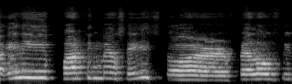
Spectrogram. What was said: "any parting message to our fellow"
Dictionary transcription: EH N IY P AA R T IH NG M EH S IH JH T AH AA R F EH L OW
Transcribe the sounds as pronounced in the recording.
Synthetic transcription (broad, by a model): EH N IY P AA R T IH NG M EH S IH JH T AA R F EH L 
